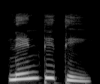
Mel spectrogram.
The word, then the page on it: ನೆಂಟಿತ್ತಿ: neṇṭitti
